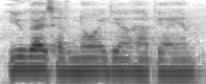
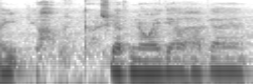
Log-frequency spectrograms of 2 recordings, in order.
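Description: First: Said in the usual way. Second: Hushed, rushed whisper of joy. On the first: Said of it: "I have to be quiet". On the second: Real, not acted. Collector hushing himself so his sleeping daughter won't wake, excited whisper. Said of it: "I have to be quiet 'cause my daughter's sleeping".

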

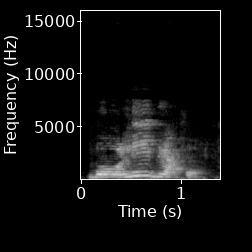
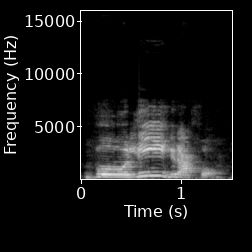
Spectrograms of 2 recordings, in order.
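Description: First: Said in the usual way. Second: Bolígrafo slowed, LÍ stressed; Bolígrafo said slowly, weight on the accented I. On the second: Shown as a demonstration. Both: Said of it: "tiene acento en la I".

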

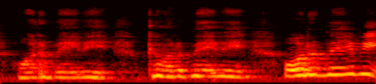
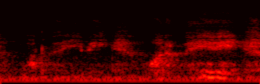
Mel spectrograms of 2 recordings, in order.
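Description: First: Building chant. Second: Fast breathless whisper. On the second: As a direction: hiss it fast and unvoiced. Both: Acted. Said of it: "she's like".

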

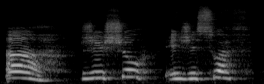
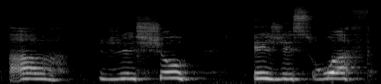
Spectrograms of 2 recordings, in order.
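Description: First: Lent, las, assoiffé; plainte de chaleur. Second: Put-on a hoarse, slow echo of the girl; voix enrouée. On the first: Acted. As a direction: soupire ta soif, lentement. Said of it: "ai-je dit tout haut". (plainte lente et lasse) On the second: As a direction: rasp the words back slowly. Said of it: "une voix enrouée derrière moi". (voix rauque et lente qui répète)

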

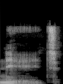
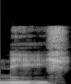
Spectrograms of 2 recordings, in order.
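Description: First: Niche as "nitch"; ch ending in niche; American niche. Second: Niche as "neesh"; British niche. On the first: Teacher repeats for learners, American niche as "nitch". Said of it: "U S လို့ခေါ်တဲ့ American accent". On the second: Teacher repeats for learners, British niche as "neesh". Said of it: "U K လို့ခေါ်တဲ့ British accent". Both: Shown as a demonstration.

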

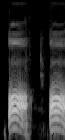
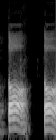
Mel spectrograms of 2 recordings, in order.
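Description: First: To heavy, with the back of the tongue raised; thick istila to. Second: To light, tongue back left down; wrong ordinary to. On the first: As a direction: say "To" dark and full in the back of the mouth. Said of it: "kalau to ini naik". (To tebal, pangkal lidah naik) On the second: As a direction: say "to" as a thin everyday t with o. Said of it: "biasa aja". (to biasa, tidak tebal) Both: Shown as a demonstration.

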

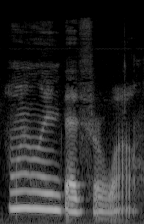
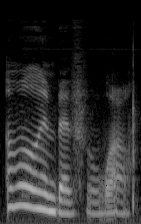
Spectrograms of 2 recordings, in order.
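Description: First: Put-on quick, soft little baby voice. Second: Put-on baby voice. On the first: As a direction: say it like a tiny toddler. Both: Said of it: "Don't use a baby voice".

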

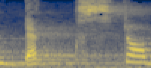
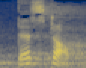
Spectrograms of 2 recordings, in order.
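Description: First: Said in the usual way. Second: डेस्कटॉप said quickly with the k dropped, like destop. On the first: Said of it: "अपन डेस्कटॉप बोलते हैं". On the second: Shown as a demonstration. Teacher demonstrating desktop without the k sound. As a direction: skip the k: "डेस्कटॉप" as des-top. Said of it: "illusion के तौर पर करेंगे".

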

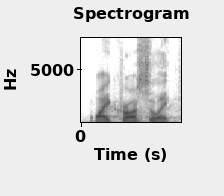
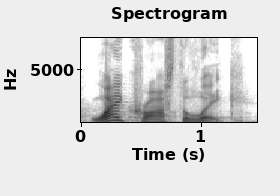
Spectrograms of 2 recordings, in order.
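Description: First: Lower, softer echo of a question; quiet repeat. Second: Slow, drawn-out "Why cross the lake?" on a falling tune; emphatic question. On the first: Preacher letting the question sink in, quietly. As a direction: drop the voice low and soft, as an afterthought. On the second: Preacher posing "Why cross the lake?" to the congregation, slow and emphatic. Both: Real, not acted.

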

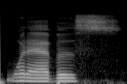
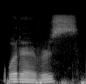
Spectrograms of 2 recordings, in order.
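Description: First: Higher, drawn-out "Whatevers"; playful put-on repeat. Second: Said in the usual way. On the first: Gamer shrugging off his accent slip, playful high drawl.

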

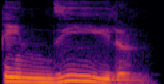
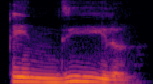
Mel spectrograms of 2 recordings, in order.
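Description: First: قنديل drawn out slowly with the ق held; teacher slowly modelling قنديل; slow stretched word. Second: Said in the usual way. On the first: Shown as a demonstration. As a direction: stretch قنديل so a child can hear the ق. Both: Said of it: "هذا يسمى".

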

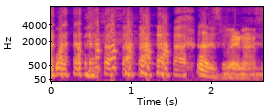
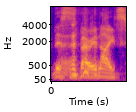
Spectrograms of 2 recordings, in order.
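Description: First: Slow, hammed-up Italian accent, laughing through it; mock Italian accent. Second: Said in the usual way. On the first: Podcast host teasing the racer's understatement, in a hammed-up Italian accent. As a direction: drawl "That is very nice" in a bad mock Italian accent. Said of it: "That was my Italian accent". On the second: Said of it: "I'd be using a lot more expletives than just".

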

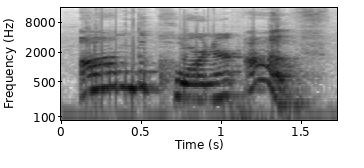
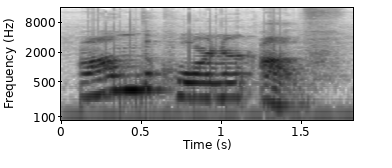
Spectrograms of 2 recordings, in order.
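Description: The two takes are said the same way.

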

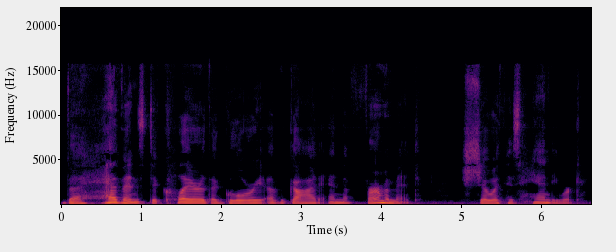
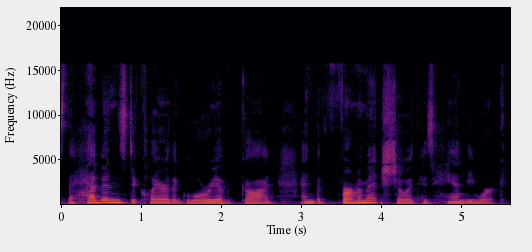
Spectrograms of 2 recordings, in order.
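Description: First: "The heavens declare the glory of God" read slowly, each word weighed; slow down and let every word of the verse land; slow, deliberate scripture reading. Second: Said in the usual way. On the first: Shown as a demonstration. Reading the psalm slowly back to her viewers. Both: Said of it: "let's just stop right there".

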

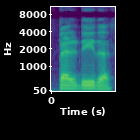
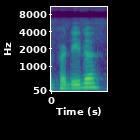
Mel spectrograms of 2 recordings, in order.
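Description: First: "Perdida" said the Spanish way; Spanish pronunciation. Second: Said in the usual way. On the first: Shown as a demonstration. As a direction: say "Perdida" with Spanish vowels, firmly. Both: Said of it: "it'll be the Spanish pronunciation".

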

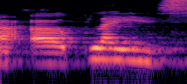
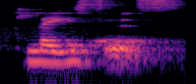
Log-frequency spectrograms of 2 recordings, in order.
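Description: First: "place" as one syllable, ending in a plain s; plural indistinguishable from singular. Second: "places" in two syllables, ending in -iz; extra-syllable plural. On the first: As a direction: add no extra syllable to "place". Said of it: "không có cái sự khác biệt". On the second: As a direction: slowly sound out the -es on "places". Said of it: "trường hợp thứ ba là places". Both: Shown as a demonstration.

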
